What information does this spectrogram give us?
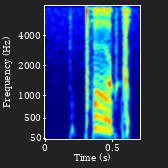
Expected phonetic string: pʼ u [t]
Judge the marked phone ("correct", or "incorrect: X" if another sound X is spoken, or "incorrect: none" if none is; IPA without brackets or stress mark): incorrect: ʈ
